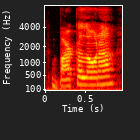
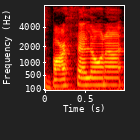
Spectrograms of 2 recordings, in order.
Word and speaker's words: Barcelona: there is no like the th doesn't exist in mexican spanish so it's barcelona barcelona in mexican spanish it's barcelona in castillian spanish so there's all these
